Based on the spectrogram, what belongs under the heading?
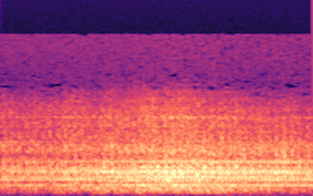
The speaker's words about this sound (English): Do you hear that? It's a helicopter.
